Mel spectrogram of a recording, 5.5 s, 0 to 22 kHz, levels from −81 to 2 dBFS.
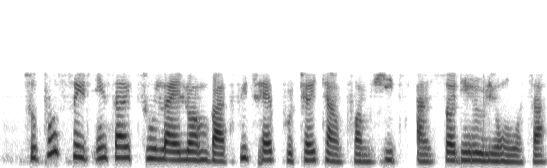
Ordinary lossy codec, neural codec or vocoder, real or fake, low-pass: none; vocoder, 22.05 kHz, 80 mel bands, HiFi-GAN; fake; 3.6 kHz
